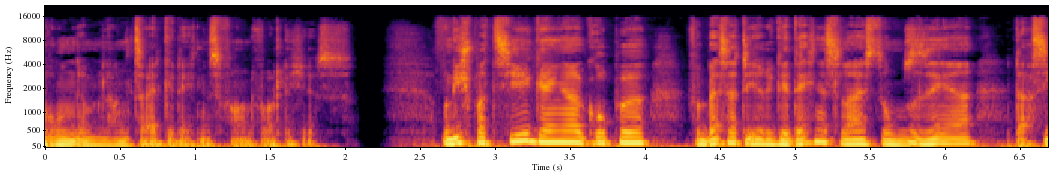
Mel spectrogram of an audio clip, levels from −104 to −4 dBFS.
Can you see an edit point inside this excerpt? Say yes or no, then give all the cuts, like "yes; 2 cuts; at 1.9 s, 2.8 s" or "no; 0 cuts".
yes; 1 cut; at 5.7 s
